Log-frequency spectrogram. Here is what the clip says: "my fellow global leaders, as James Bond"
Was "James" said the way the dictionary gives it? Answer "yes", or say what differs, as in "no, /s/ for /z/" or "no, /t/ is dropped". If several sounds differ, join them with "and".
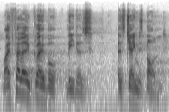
yes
